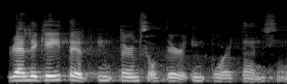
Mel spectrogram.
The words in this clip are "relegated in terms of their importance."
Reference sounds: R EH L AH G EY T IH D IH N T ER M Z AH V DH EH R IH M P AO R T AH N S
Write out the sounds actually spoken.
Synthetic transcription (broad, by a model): R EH L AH G EY T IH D IH N T ER M S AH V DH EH R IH M P AO R T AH N S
